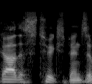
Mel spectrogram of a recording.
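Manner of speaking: ordinary talk, nothing marked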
